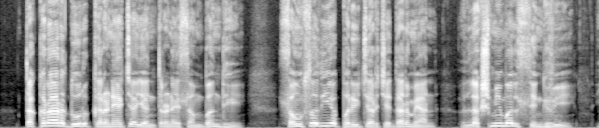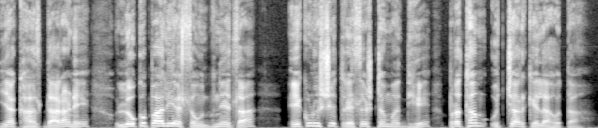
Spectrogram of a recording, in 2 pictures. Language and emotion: Marathi, neutral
